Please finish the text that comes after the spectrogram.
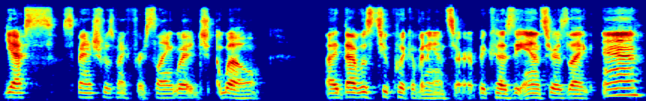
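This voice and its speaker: A woman's voice: deep voice, normal speed, gravelly, a bit bright. A woman author speaking earnestly on a video call, reflective, with frequent restarts. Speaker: author being interviewed.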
